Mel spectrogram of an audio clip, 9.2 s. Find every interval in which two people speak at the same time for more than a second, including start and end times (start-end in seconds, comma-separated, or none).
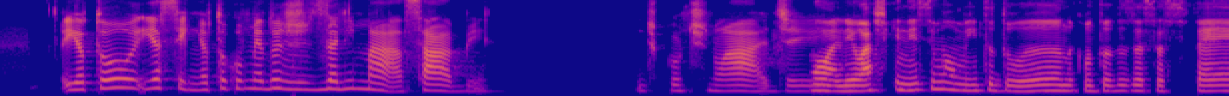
none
